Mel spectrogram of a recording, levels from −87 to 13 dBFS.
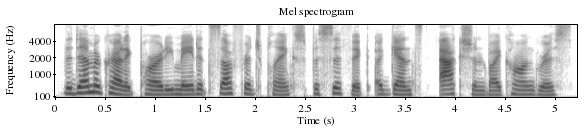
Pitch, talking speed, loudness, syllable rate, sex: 185 Hz, 140 wpm, -23 LUFS, 4.7 syllables/s, female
